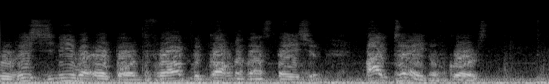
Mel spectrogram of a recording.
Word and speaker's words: Cornavin: Please do not word ending with I and N. Pronounce it instead of in. So this is the reason why it is Cornavant and not Cornavin.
